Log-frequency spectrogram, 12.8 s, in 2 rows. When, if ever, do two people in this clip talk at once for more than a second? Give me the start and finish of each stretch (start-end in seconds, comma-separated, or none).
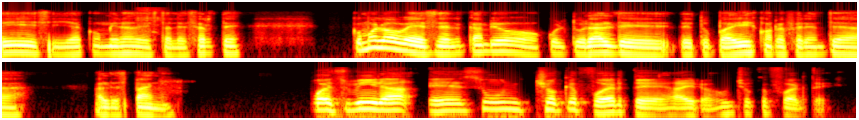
none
